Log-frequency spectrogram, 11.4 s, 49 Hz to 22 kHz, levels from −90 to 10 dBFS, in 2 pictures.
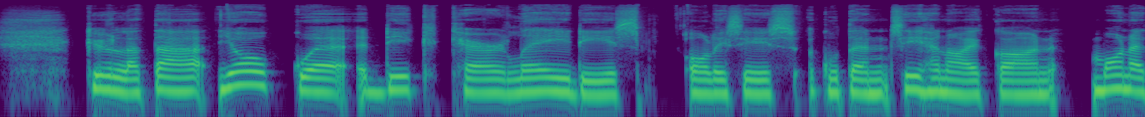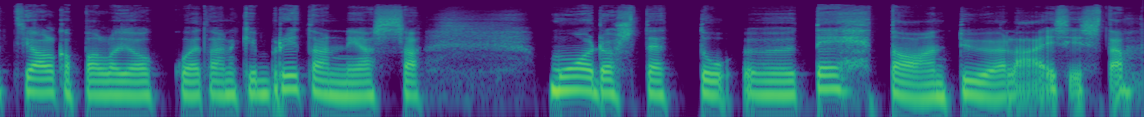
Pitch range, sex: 155-195 Hz, female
